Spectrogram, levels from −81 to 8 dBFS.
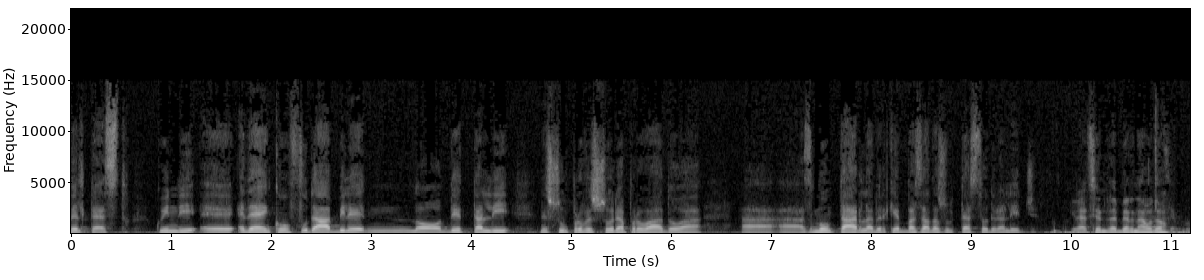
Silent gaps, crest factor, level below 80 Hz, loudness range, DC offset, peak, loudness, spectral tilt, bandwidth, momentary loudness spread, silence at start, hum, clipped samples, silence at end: none; 18 dB; -44 dBFS; 3 LU; under 0.1%; -8 dBFS; -26 LUFS; -6 dB/octave; 15 kHz; 10 LU; 0 s; none; under 0.1%; 0 s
